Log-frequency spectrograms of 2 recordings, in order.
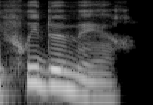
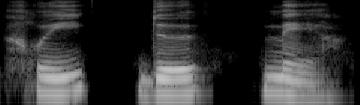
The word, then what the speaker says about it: fruits de mer: fromage du fromage des fruits de mer des fruits de mer le S de fruit est mué et on entend bien le son R dans mer des fruits de mer des fruits de mer de l'ail une gousse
